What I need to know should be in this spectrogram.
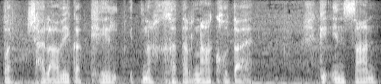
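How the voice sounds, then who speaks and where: A man narrating a cartoon horror story in a suspenseful, measured storytelling manner. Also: lowish voice, fairly even intonation, faint music behind.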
